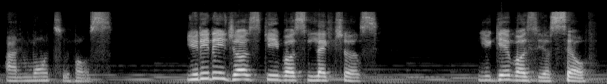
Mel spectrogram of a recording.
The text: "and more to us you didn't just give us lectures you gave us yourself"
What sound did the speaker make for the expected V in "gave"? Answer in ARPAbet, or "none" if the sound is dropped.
V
